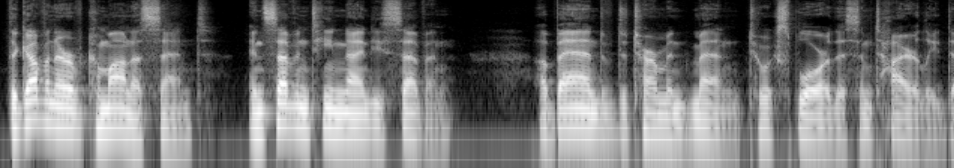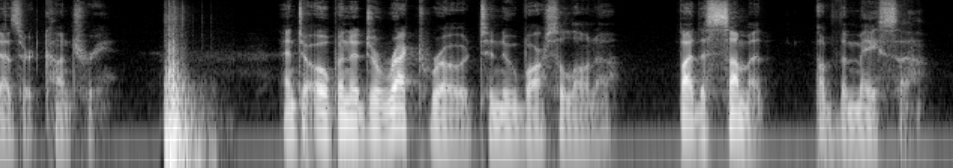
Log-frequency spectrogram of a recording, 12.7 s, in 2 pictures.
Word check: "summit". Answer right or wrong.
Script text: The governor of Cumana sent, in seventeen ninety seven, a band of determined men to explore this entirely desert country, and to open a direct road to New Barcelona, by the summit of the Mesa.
right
